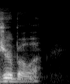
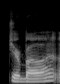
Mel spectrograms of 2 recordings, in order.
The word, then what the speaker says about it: jerboa: Did you guys know that Fang is a Jerboa or a Gerboa? I'm not sure how to pronounce that. And Bean is Jerboa. – Jerboa, okay. And Bean is a woodpecker.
